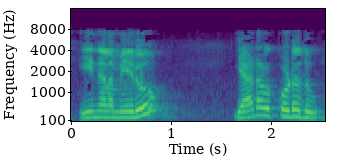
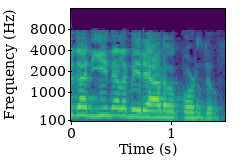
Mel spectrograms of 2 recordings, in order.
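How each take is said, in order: First: ఈ నెల మీరు, pause, then ఏడవకూడదు set apart and falling; slow emphatic repeat. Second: Said in the usual way. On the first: Shown as a demonstration. Preacher repeats to his congregation, pausing before ఏడవకూడదు.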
